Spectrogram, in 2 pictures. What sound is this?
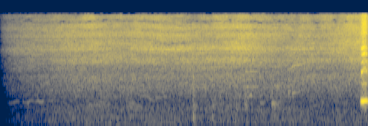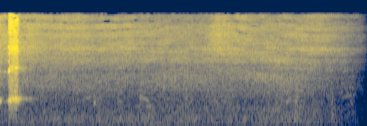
Steam whistle on vintage traction-engine; could also double as steam-engine,/steam-train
